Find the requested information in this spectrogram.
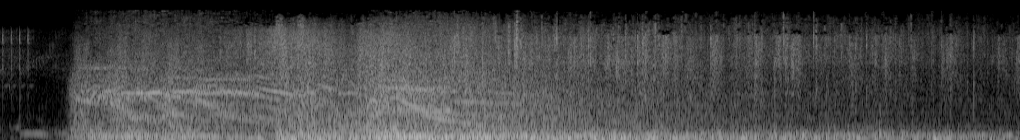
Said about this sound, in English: Thermal detonators. The rebels placed them on the inside of the door. The charges mixed with our own explosives caused a cave-in.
